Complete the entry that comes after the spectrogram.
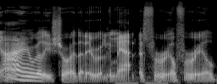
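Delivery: mock deep voice. Vlogger joking to viewers about pre-poo oil, in a put-on deep voice. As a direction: drop into a low, fast put-on bass voice.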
